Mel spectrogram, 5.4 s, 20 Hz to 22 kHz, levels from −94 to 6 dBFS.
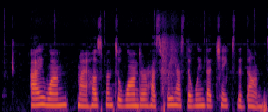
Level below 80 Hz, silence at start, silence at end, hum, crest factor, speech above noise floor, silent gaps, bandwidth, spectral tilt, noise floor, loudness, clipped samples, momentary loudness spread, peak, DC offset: -64 dBFS; 0.6 s; 0 s; none; 20 dB; 27 dB; none; 14 kHz; -6.5 dB/octave; -61 dBFS; -34 LUFS; under 0.1%; 8 LU; -14 dBFS; under 0.1%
